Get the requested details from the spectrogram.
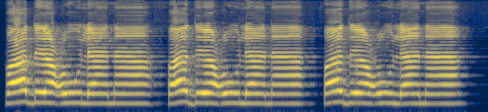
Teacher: قلقلہ بھی کرنا ہے اور عین کو صاف اور واضح طور پر اس کی جو نکلنے کی جگہ ہے اس کے مخرج کے ساتھ نکالنا ہے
